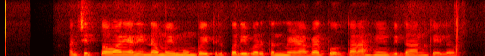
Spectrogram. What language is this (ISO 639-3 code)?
mar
